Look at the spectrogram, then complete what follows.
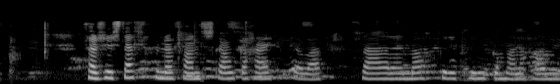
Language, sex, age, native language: Icelandic, female, 18-19, Icelandic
